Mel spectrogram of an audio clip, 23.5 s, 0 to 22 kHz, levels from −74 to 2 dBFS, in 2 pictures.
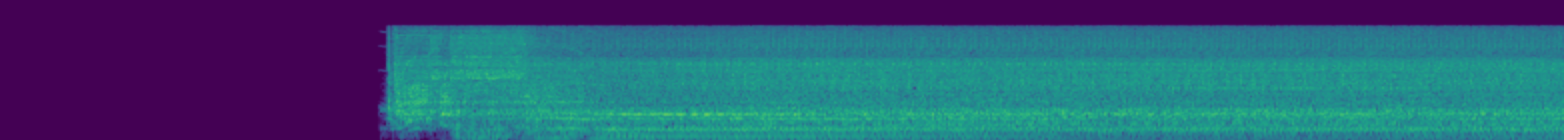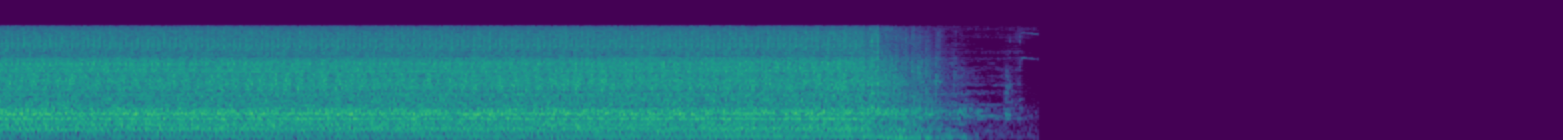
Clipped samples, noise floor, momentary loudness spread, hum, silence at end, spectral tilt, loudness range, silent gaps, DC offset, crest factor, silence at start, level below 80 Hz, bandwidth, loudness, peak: under 0.1%; under -90 dBFS; 3 LU; none; 4.15 s; -1 dB/octave; 5 LU; none; under 0.1%; 16 dB; 2.85 s; -42 dBFS; 11.5 kHz; -16 LUFS; -4 dBFS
